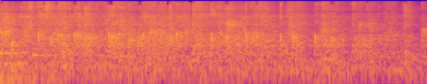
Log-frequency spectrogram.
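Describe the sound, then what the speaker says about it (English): An audience at a school open house claps for a volunteer assistant psychologist, a dense, steady round of applause lasting a few seconds with no talk over it. "Can you clap for her?"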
